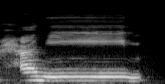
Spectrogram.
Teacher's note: मोटा हा नहीं पढ़ना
